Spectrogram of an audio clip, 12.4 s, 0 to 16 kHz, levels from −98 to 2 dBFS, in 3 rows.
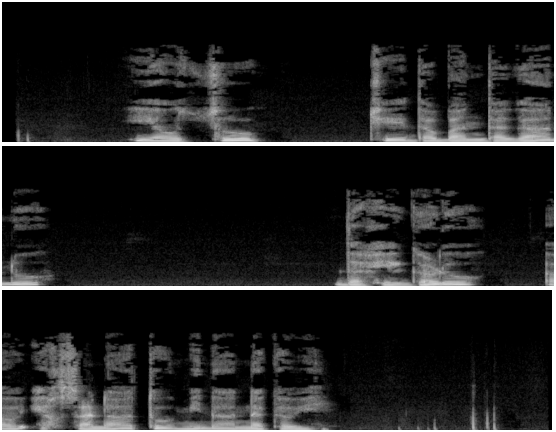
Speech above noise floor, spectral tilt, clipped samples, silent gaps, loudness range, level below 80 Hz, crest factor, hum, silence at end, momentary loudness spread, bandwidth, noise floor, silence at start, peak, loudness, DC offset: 52 dB; -6.5 dB/octave; under 0.1%; none; 5 LU; -64 dBFS; 18 dB; none; 1.7 s; 12 LU; 11 kHz; -72 dBFS; 1 s; -4 dBFS; -21 LUFS; under 0.1%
